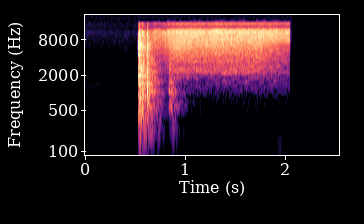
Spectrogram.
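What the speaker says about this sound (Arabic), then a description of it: "يبقى أول شيء عندنا راح أنزل اللحم" Meat dropped into a hot pan for a potato and vegetable tray bake gives a loud sizzling burst that settles into a steady, even hiss of frying, close and without talk, for about a second and a half.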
